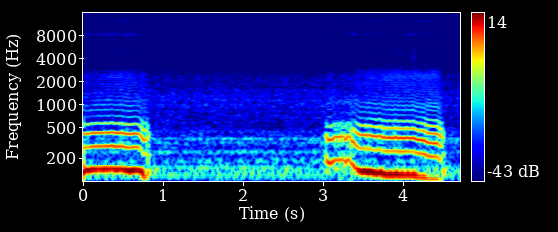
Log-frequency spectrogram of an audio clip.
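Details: Sleeping house cat Mr Whiskers snores in a human-like way, two loud droning snores with a slight downward slide in pitch, separated by about two seconds of quiet room tone.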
